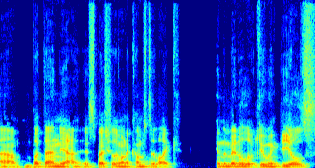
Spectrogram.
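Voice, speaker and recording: A man's very deep, low voice at a moderate pace. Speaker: sports card dealer. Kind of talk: casual interview. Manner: monotone; calm.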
